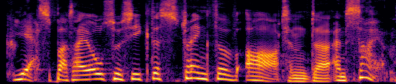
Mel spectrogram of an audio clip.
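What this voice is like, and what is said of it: Put-on character accent. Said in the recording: “Abandoning the accent, I see.”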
